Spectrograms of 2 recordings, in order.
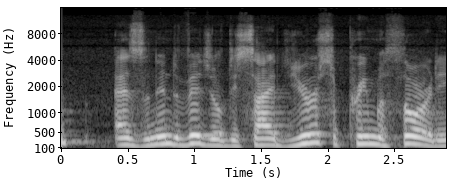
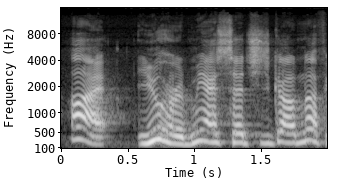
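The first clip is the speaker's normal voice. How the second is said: louder, higher, firm insistence; retold waitress digging in, pitched up; insistent; 6 semitones higher, 3 dB louder than usual. Waitress repeating her refusal to the boyfriend, insistent.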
